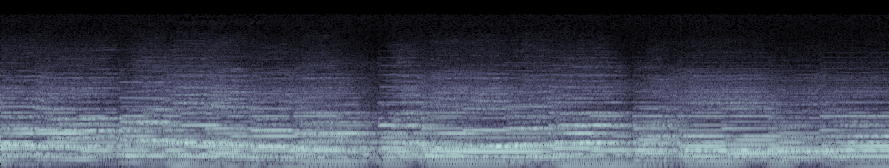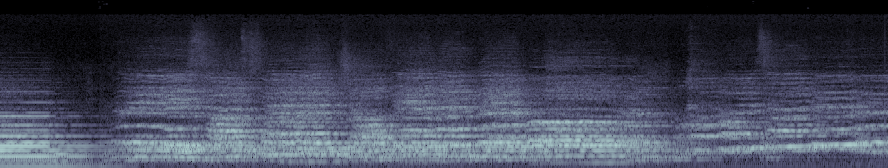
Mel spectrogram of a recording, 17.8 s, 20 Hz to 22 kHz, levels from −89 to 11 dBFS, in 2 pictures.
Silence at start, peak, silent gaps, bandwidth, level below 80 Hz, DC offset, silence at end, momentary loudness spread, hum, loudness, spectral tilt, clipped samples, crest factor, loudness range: 0 s; -2 dBFS; none; 10.5 kHz; -38 dBFS; under 0.1%; 0 s; 10 LU; none; -17 LUFS; -7.5 dB/octave; under 0.1%; 14 dB; 5 LU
